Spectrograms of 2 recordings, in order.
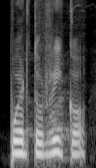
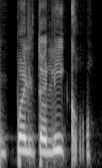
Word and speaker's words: Puerto Rico: They don't say it like Mexicans say it. A Mexican would roll the R's, Puerto Rico. And a Puerto Rican will be Puerto Rico, like an L.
